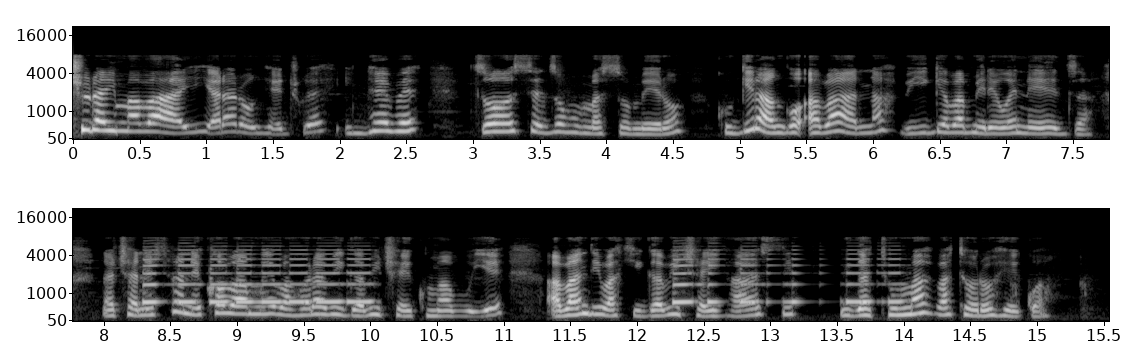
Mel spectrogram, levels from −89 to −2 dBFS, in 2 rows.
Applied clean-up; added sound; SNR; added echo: neural mask model RNNoise.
